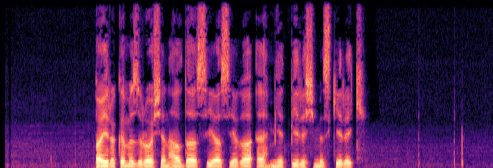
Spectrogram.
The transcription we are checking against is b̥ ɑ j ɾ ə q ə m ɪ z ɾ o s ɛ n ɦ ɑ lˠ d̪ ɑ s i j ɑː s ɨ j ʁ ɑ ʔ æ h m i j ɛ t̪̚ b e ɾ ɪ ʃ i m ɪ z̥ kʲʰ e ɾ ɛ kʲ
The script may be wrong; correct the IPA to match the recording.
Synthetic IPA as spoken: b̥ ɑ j ɾ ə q ə m ɪ z ɾ o ʃ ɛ n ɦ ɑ lˠ d̪ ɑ s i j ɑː s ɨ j ʁ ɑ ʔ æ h m i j ɛ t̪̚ b e ɾ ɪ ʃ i m ɪ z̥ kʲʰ e ɾ ɛ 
